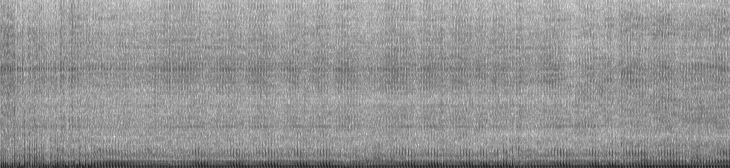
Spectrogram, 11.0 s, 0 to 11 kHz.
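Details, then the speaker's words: Rusi 150 motorcycle idling with a steady, even low thump and no knocks or misfires. This is after it had no spark and a new spark plug cap was fitted; it now starts and runs with no other faults. "umandar na siya So Okay lang wala ibang sira to"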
